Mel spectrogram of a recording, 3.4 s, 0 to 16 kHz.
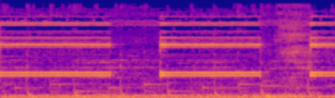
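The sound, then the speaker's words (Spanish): A mobile phone emergency alert tone, sent at 10:45 a.m. across Huelva province, Spain, as a red warning for heavy rain: a loud, harsh, buzzing multi-pitched blare that sounds in long bursts with brief gaps between them, repeating steadily with no voices. “Este ha sido el sonido que nos ha acompañado y es que era a las 10:45 de la mañana cuando los móviles comenzaban a emitir este sonido.”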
